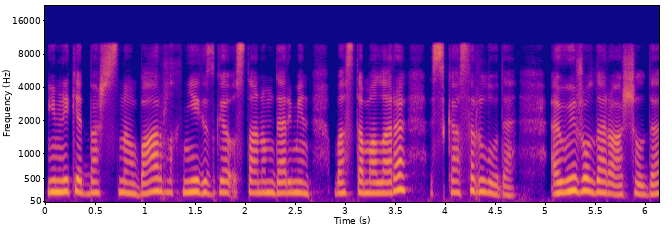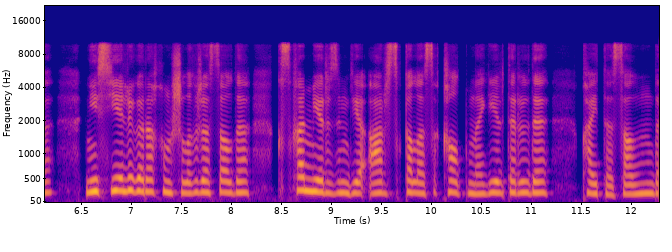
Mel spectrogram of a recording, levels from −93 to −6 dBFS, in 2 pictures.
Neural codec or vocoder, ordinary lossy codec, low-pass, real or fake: codec, 24 kHz, 1.2 kbps, DualCodec; none; 9.9 kHz; fake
